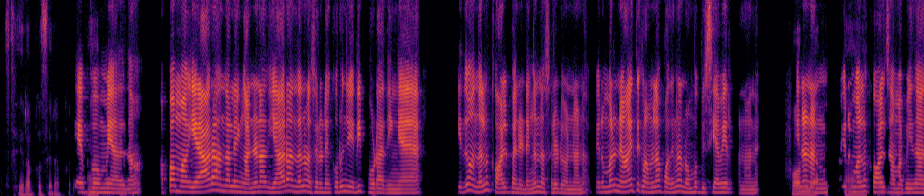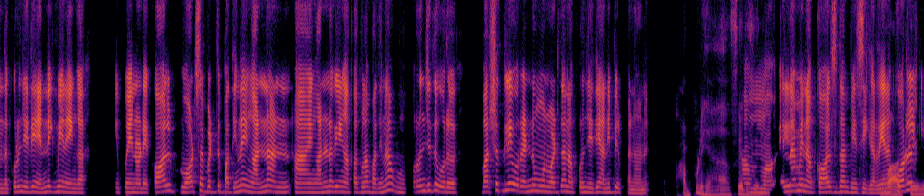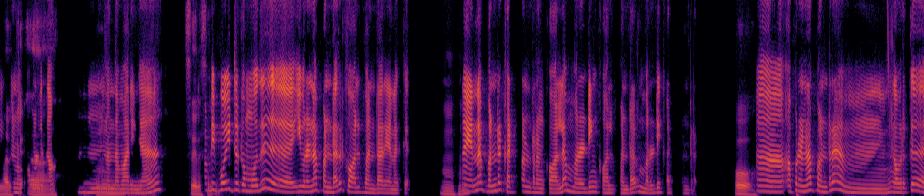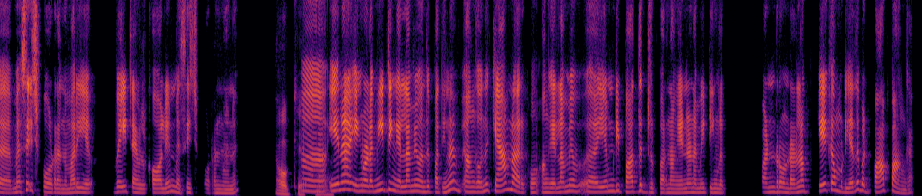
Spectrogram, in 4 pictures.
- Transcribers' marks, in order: other background noise; tapping; in English: "வெயிட்! ஐ வில் கால் யூன்னு"; in English: "மீட்டிங்"; in English: "மீட்டிங்கில"
- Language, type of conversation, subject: Tamil, podcast, உடனடியாகப் பதில் அளிக்க வேண்டாம் என்று நினைக்கும் போது நீங்கள் என்ன செய்கிறீர்கள்?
